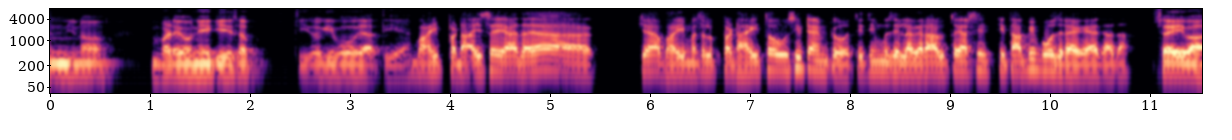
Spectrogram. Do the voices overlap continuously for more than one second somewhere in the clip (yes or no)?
no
